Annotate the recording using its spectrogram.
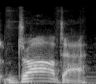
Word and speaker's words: Drogheda: Drogheda, locally pronounced Drada.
